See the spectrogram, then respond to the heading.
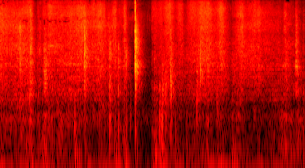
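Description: Fingertips and nails rub and scratch crumpled brown kraft packing paper at the edge of a table. A steady, bright crinkling rustle is broken by a few sharper crackles, the loudest near the middle, with almost no ring after each.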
